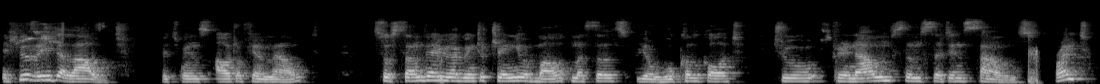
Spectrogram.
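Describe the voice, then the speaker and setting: Speaking a little slowly, this man's voice is slightly high and mellow. He hosts an English-teaching channel and comes from Uttarakhand, India; here he's politely explaining on a conversation practice call, often saying "right?". The sound is echoey, dull and lo-fi.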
